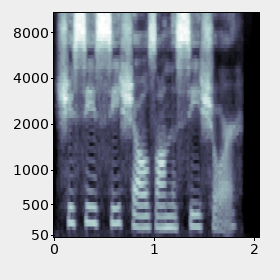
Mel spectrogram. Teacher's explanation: The SH in she and shells needs your lips to round slightly, with the air passing gently over the tongue. The S in C's and seashells requires a narrower, sharper airflow, with your tongue closer to your teeth.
